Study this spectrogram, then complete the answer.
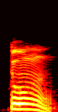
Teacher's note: Kun, ikhfa dua harakat, ikhfa hakiki. Tum, izhar syafawi, jangan panjang, bunyi saja tum terus masuk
